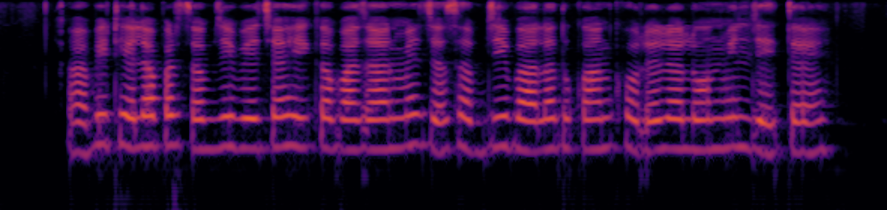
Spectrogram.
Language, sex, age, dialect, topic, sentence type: Magahi, female, 56-60, Central/Standard, banking, question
